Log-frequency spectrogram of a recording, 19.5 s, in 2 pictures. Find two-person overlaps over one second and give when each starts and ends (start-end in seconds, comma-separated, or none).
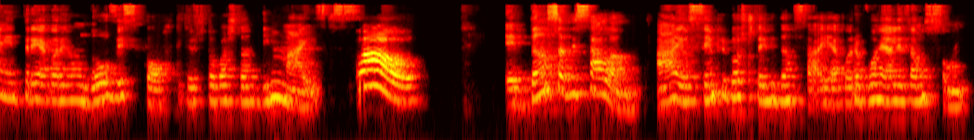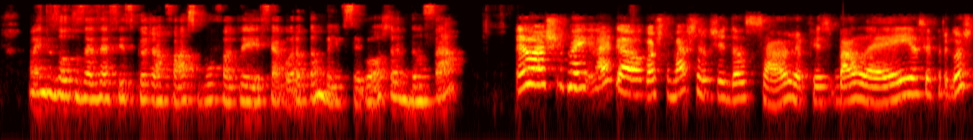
none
